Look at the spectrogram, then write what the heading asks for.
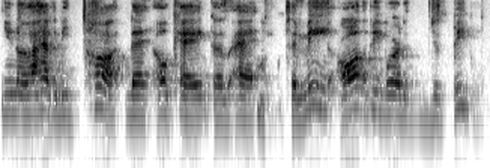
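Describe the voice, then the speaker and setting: A woman's voice: fairly low pitch, normal speed. A woman co-hosting a podcast, chatting casually and giving frank opinions. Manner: relaxed, conversational, frank opinions. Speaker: podcast co-host recapping reality TV. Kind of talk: casual chat.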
